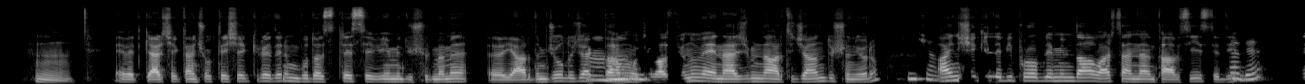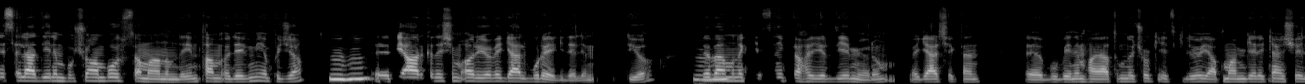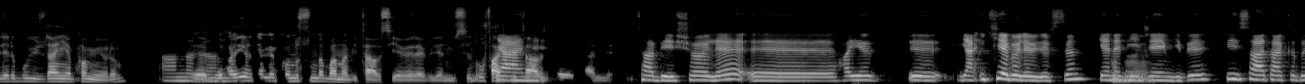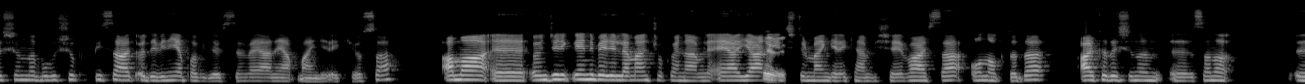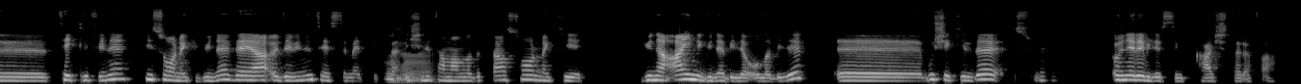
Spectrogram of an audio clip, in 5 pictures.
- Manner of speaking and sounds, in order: tapping; unintelligible speech
- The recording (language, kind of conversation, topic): Turkish, advice, Sürekli erteleme yüzünden hedeflerime neden ulaşamıyorum?
- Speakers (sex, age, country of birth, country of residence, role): female, 40-44, Turkey, Hungary, advisor; male, 20-24, Turkey, Poland, user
